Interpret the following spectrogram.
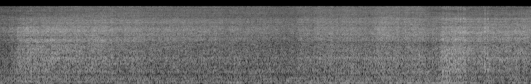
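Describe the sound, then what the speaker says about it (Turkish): The single-nozzle steam wand of a Gtech ST-530ED coffee machine, set to its third and strongest level, blasts a loud, continuous hiss of steam close by, with no voices. "Bastığınızda direkt buhar veriyor."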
